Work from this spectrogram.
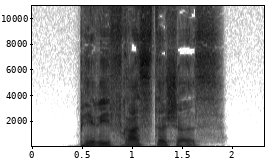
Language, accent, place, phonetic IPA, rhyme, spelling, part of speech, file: German, Germany, Berlin, [peʁiˈfʁastɪʃəs], -astɪʃəs, periphrastisches, adjective, De-periphrastisches.ogg
- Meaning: strong/mixed nominative/accusative neuter singular of periphrastisch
